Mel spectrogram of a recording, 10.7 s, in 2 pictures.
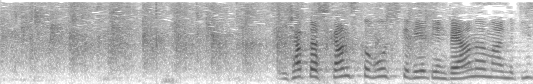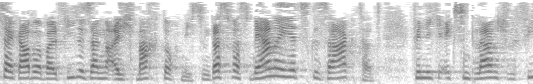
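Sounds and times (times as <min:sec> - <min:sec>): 
congregation applause: 0:00.0 - 0:04.3
speech: 0:02.8 - 0:10.6.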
